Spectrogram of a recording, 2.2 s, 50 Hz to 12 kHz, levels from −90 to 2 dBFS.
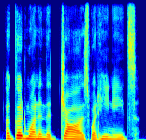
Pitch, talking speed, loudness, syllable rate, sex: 185 Hz, 275 wpm, -17 LUFS, 5.8 syllables/s, female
